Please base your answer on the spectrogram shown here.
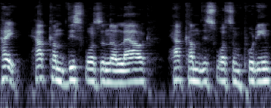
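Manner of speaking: usual speaking voice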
